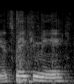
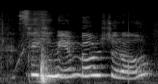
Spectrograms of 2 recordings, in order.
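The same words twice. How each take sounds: First: Said in the usual way. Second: Real emotion welling up mid-sentence; getting choked up, pitch jumping high; crying. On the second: Real, not acted. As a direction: voice breaking high into tears.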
